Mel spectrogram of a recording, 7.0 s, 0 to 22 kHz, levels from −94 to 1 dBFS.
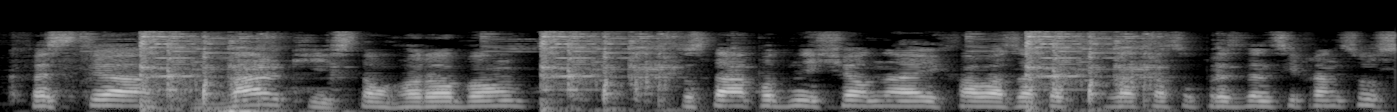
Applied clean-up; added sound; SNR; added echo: classical method WPE with log-MMSE.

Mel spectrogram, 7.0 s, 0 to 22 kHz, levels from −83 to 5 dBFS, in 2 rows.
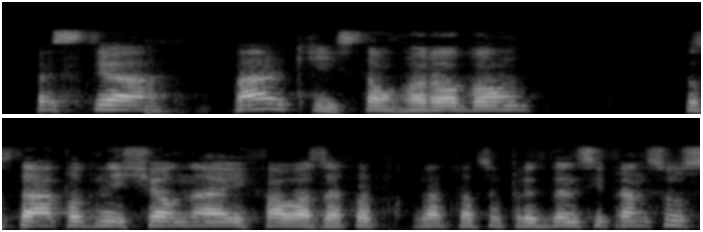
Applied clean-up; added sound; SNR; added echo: neural mask model DeepFilterNet 3.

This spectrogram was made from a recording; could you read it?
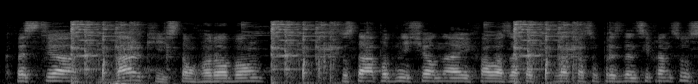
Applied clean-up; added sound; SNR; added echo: none; Cutlery, silverware; 3 dB; reverberation time 0.2 s.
